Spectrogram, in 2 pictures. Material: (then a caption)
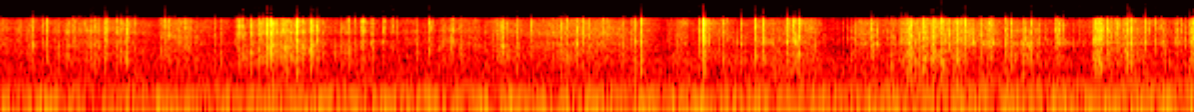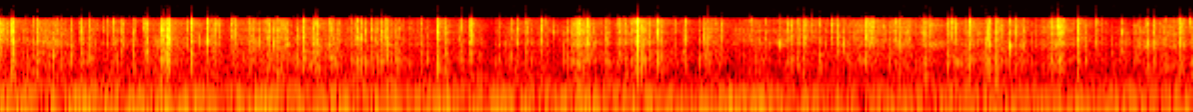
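Paper. A thin printed paper film strip from a vintage toy movie set, rolled as a hollow roll on small wooden spools and held in both hands, is unrolled, bent and crinkled by fingertips. Dense, bright crinkling and crackling runs steadily throughout, with many sharp, quick snaps and almost no low-end body.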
